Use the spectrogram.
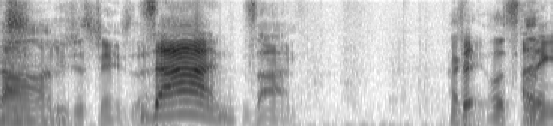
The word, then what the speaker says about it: Zan: My name's Zan. Zan? Are you kidding me? How do you pronounce that?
